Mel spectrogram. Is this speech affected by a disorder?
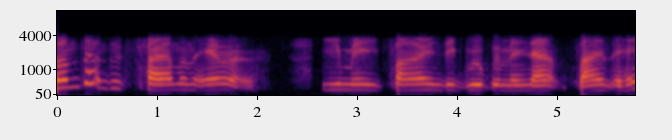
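Yes: cerebral palsy.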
